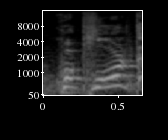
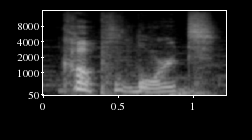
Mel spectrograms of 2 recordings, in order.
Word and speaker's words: Quaplort: Quaplort and goodbye. You said it wrong each and every time. Caplort.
